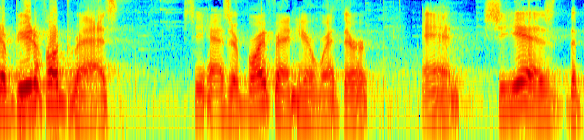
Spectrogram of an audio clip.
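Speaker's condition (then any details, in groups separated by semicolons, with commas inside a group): Brain injury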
